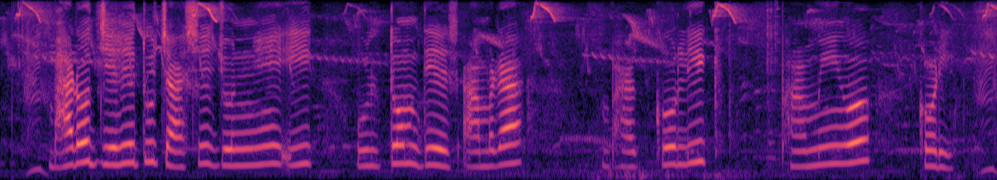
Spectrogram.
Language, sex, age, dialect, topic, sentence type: Bengali, female, <18, Jharkhandi, agriculture, statement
